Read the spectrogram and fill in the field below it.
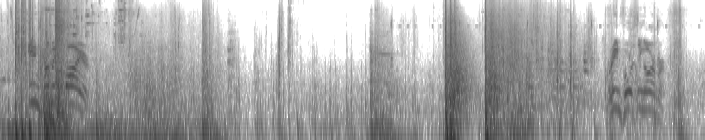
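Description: Call of Duty: Warzone gunfire arrives as several close, sharp bursts of shots separated by quieter stretches, with in-game voices speaking between the volleys.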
